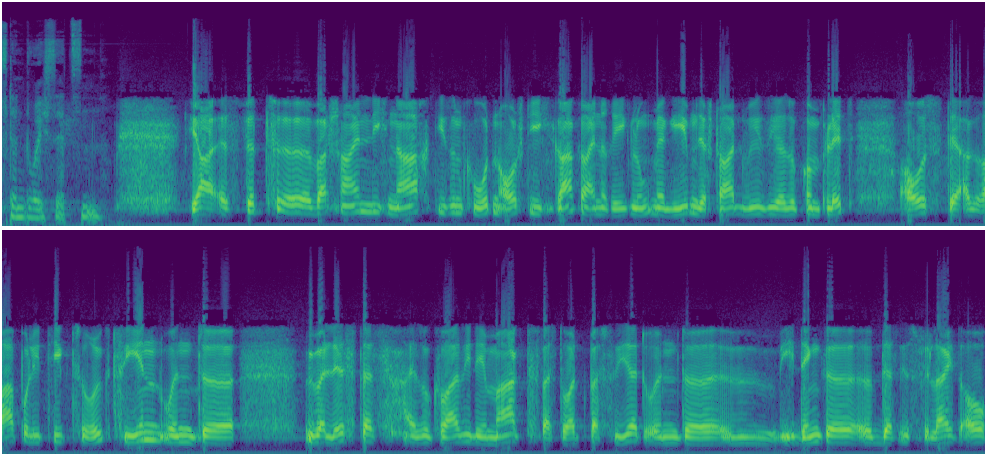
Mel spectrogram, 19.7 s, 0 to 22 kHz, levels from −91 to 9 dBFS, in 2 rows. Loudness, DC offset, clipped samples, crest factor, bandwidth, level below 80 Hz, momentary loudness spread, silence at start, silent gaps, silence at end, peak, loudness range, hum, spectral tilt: -16 LUFS; 0.2%; under 0.1%; 14 dB; 15 kHz; -58 dBFS; 8 LU; 0 s; none; 0 s; -2 dBFS; 1 LU; none; -4.5 dB/octave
